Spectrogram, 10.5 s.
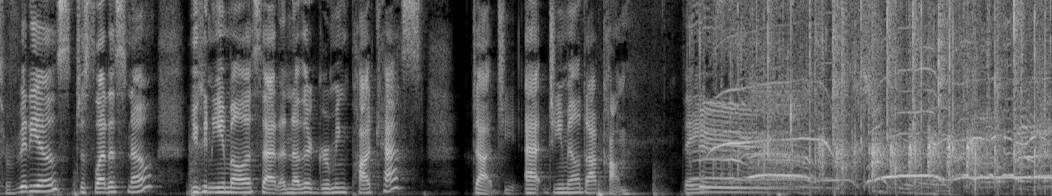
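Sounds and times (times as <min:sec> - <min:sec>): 
speech: 0:00.0 - 0:08.0
round of applause: 0:06.9 - 0:10.5.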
